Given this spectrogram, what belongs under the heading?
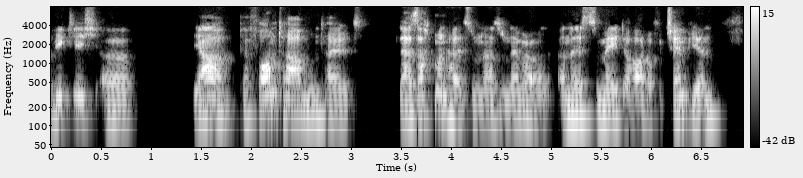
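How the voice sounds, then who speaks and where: A man with an ordinary speaking voice talks at medium pitch and a moderate pace, his intonation fairly even. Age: 20s. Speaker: basketball player. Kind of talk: casual chat.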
